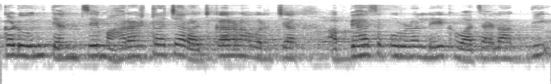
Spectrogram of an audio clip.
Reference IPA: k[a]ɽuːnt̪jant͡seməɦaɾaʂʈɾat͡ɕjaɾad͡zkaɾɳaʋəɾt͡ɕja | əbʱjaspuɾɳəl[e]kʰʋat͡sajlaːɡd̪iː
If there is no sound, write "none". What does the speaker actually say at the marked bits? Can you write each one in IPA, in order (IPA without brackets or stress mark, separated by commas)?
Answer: ə, e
